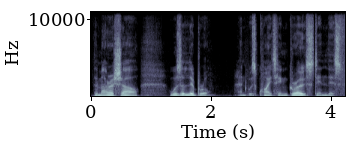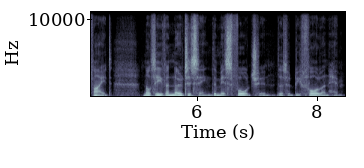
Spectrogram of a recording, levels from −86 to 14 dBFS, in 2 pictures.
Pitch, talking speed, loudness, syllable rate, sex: 95 Hz, 150 wpm, -17 LUFS, 5.2 syllables/s, male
